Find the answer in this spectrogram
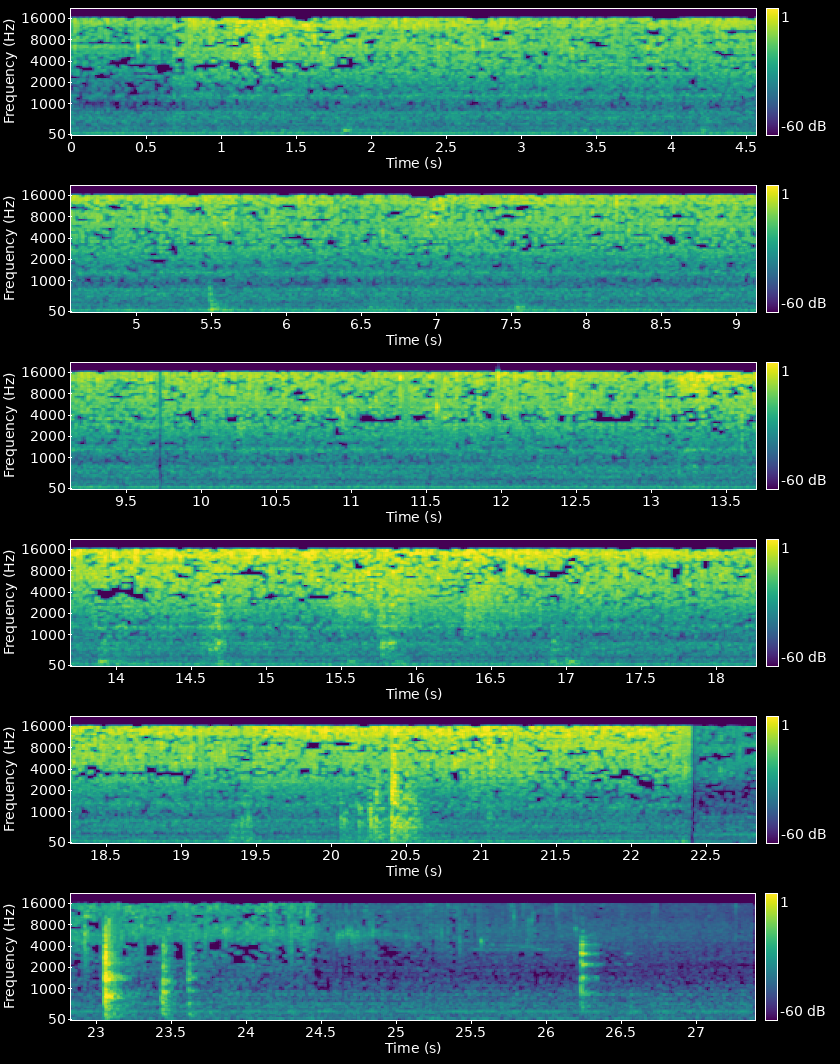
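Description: Flour-coated ground-beef ćufte frying in shallow oil in a non-stick pan: a steady sizzle with occasional clicks of a utensil. About three-quarters of the way through, the sizzle stops. A few sharp clacks follow as tongs move the meat rolls into a clay baking dish.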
